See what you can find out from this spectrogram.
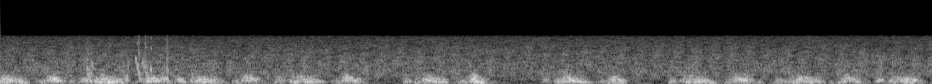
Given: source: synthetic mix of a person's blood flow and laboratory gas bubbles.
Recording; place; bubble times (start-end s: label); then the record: Doppler ultrasound of blood flow; precordium
0.84-1.11 s: bubbles
1.20-1.56 s: bubbles
1.59-1.83 s: bubbles
From the record:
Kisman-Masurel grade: 222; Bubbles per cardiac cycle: several, 3 to 8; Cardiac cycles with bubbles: 10 to 50%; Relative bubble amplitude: moderate (0.250 to 0.450); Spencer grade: 2 (many but less than half of the cardiac periods contain bubble signals, singularly or in groups); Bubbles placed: anywhere in the cardiac cycle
